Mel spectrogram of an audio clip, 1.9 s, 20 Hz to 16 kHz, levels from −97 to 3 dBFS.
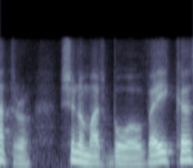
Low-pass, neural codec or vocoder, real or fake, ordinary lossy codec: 7.2 kHz; codec, 16 kHz, 0.2 kbps, FocalCodec; fake; MP3, 48 kbps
